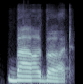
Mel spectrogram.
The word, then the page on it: bowerbird: Indian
